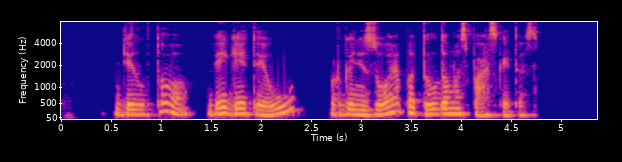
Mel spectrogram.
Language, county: Lithuanian, Vilnius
